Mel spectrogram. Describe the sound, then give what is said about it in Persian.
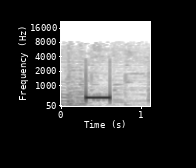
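A telephone tone sounds after a phone call is cut off: one loud, steady, mid-pitched beep lasting about a third of a second, then a fainter tonal trace. “بله تماسشان متاسفانه قطع شد.”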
